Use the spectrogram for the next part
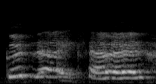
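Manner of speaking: words stretched through a yawn. Real, not acted. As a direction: say it mid-yawn, high and loud. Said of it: "I'm yawning".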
